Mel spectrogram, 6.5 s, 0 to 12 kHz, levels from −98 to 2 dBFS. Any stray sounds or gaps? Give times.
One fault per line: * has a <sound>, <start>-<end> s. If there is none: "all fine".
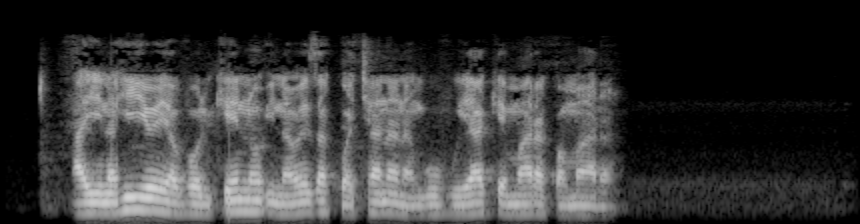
all fine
